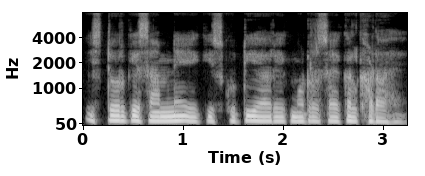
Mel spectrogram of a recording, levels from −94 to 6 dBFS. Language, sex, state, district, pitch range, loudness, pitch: Hindi, male, West Bengal, Alipurduar, 115-125 Hz, -15 LUFS, 115 Hz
